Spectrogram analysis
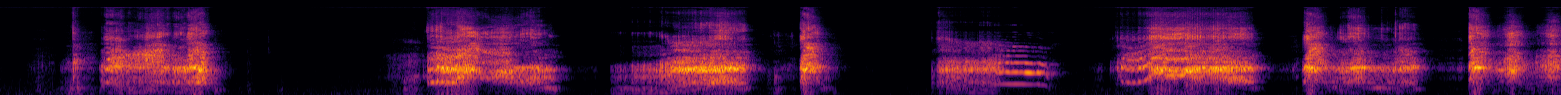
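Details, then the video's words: English bulldog Zenuś grumbles on the way to sleep, giving rough, breathy growl-like bursts of about a second. One brief tonal whine sits in the middle and the bursts come faster near the end. "English bulldog Zenuś go sleep"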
